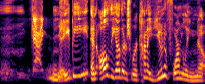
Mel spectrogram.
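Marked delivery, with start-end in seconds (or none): 0.0-1.8 hesitant, reluctant, high murmured voice. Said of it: "kinda hesitantly going".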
